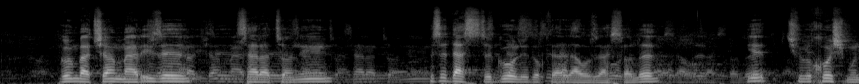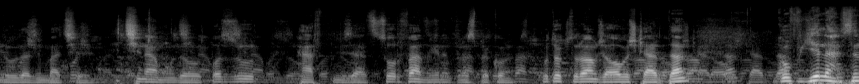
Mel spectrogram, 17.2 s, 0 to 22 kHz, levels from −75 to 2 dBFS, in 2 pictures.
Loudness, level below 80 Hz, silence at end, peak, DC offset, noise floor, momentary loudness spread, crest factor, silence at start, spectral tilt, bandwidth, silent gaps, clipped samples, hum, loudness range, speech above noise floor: -28 LUFS; -48 dBFS; 0 s; -2 dBFS; under 0.1%; -55 dBFS; 17 LU; 26 dB; 0.6 s; -5 dB/octave; 16 kHz; none; under 0.1%; none; 7 LU; 28 dB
